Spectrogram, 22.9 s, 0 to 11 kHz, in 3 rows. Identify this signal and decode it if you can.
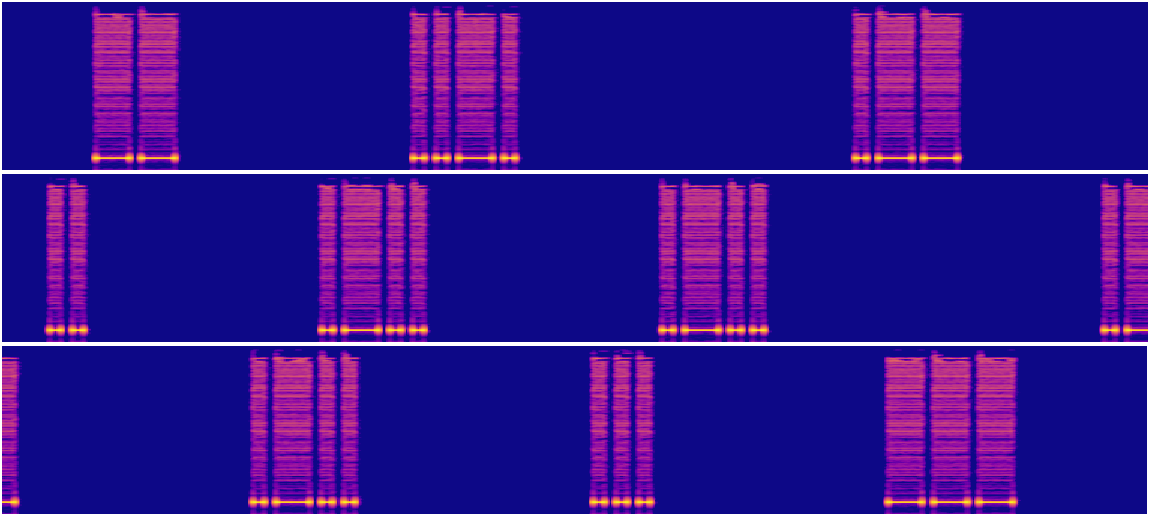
Morse code, heard as a keyed tone, about 16 wpm, 800 Hz. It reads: M F W I L L A L S O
